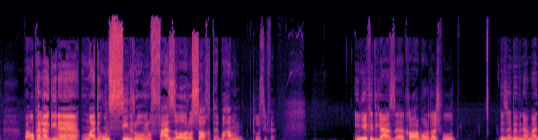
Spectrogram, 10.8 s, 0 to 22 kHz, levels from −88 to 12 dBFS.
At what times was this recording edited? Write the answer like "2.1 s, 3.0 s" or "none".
none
